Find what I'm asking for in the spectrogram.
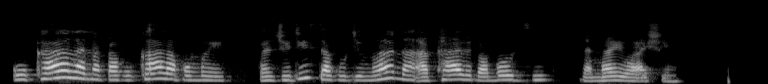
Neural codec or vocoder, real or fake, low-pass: codec, 32 kHz, 1.9 kbps, SNAC; fake; 7.2 kHz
